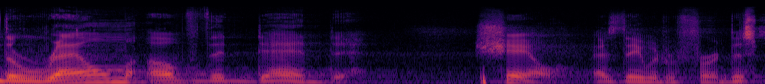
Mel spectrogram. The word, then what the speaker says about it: Sheol: It's spelled S-H-E-O-L, pronounced Sheol, the realm of the dead.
